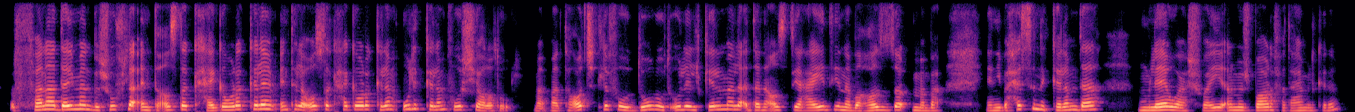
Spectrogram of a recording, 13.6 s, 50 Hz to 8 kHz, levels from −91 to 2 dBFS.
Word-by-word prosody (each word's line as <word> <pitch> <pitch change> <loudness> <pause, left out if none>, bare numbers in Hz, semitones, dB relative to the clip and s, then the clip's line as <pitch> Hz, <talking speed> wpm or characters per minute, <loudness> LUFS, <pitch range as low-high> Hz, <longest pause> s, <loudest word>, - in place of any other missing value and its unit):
فأنا 250 +4 +2
دايمًا 270 +2 +7
باشوف 255 0 -4
لأ - - +5
أنت 220 -1 -3
قصدك 255 +5 0
حاجة 190 0 -1
ورا 235 +3 +4
الكلام، 285 +2 +3
أنت 260 +3 -7
لو - - +4
قصدك 260 +1 +1
حاجة 255 0 -1
ورا 260 0 +7
الكلام 265 0 -2
قُل 270 +2 -2
الكلام 260 -3 -3
في 265 -4 -5
وشي 245 +1 -1
على 180 -2 -1
طول - - -12 0.2
ما 170 -2 -9
ما 180 - -2
تقعدش 180 +8 -1
تلِّف 260 -1 -5
و 220 -2 +4
تدور، 230 +6 0
وتقول 240 +1 0
الكلمة 245 +3 0
لأ 260 - +1
ده 215 - -1
أنا 215 - -5
قصدي 225 0 -2
عادي 225 +5 -1
أنا 220 -3 -1
باهزّر، 205 +4 0
ما 200 -2 -5
ب 190 0 -8 0.4
يعني 195 +2 -5
باحس 275 +9 -3
إن 290 - 0
الكلام 245 -1 -2
ده 255 +1 +1 0.3
ملاوع 210 +1 +4
شوية، 195 +2 -3
أنا 210 - -3
مش 200 -2 -6
باعرف 215 -1 -1
أتعامل 195 +1 -9
كده، 205 +8 -11
235 Hz, 220 wpm, -20 LUFS, 205-260 Hz, 0.4 s, دايمًا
